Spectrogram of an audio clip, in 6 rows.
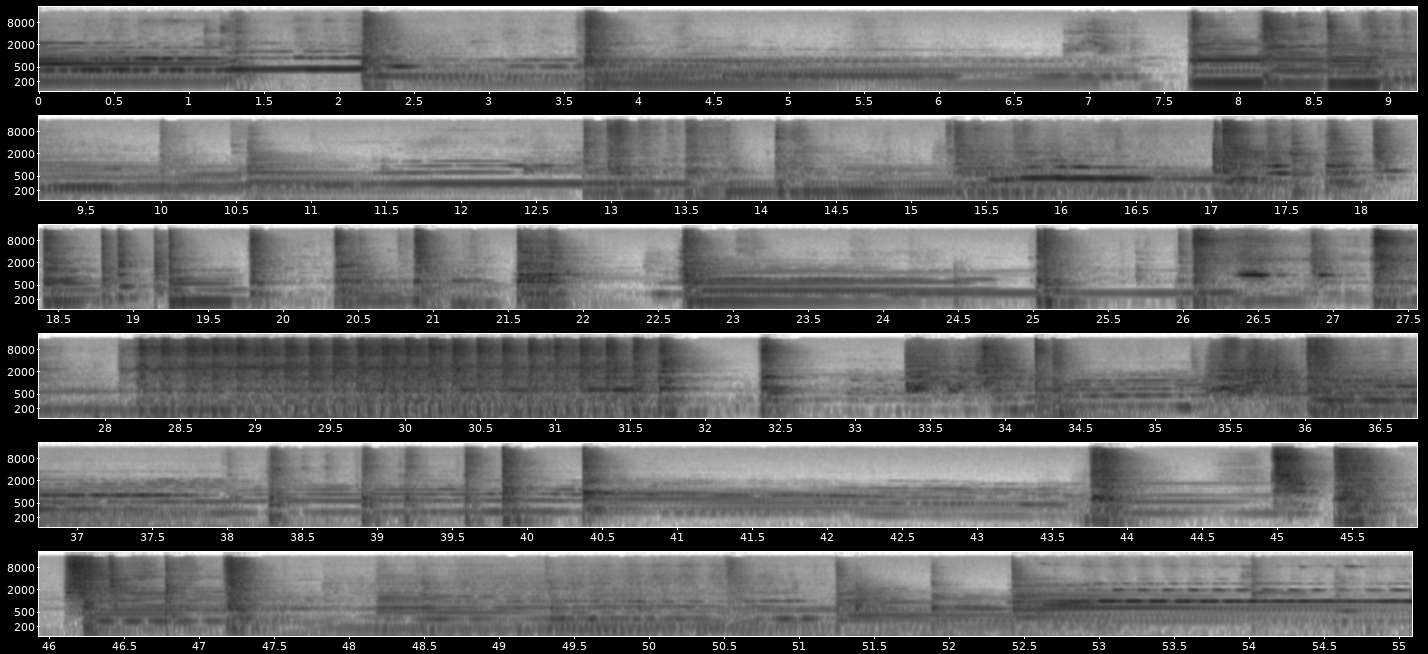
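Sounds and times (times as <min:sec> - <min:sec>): plucked acoustic guitar: 0:01.1 - 0:41.8, 0:42.7 - 0:55.0
shakuhachi sliding held tones: 0:52.5 - 0:55.0.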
